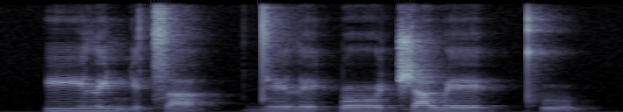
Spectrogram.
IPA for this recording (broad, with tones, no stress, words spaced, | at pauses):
iː˦lɪ˦ɲɪ˨t͡sa˨ | de˨le˨k͡poː˦ d͡ʒa˦we˦ | kʰu˨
